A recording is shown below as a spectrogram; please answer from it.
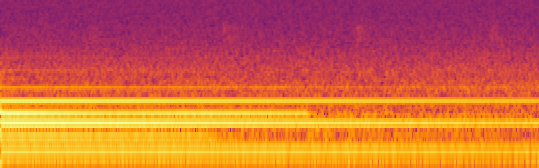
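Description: Final chord on an electric guitar ringing out and slowly fading away, some of its higher notes dying out first and leaving a couple of low notes sounding faintly.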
